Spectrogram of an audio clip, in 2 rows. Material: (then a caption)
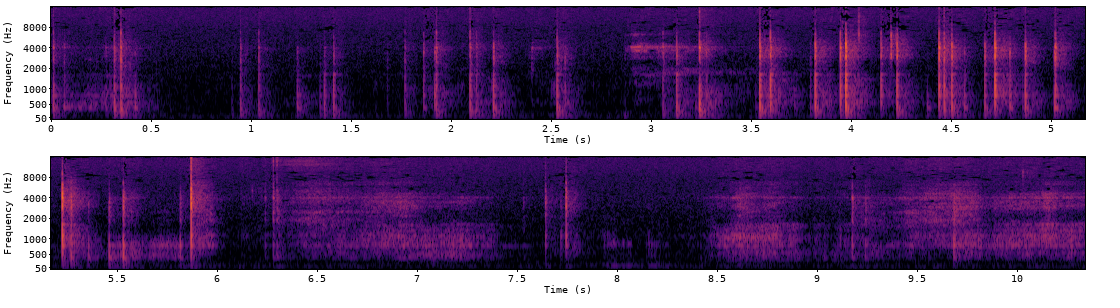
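Wood. Long natural nail tips of both hands tap a flat, solid, glossy wooden tabletop, possibly laminate, in a quick run of about 28 dry, crisp clicks with almost no ring. After the tapping stops, softer continuous scratching sounds follow in irregular patches.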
